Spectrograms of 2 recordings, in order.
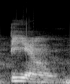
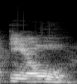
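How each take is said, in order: First: Peão com o O fraquinho, semivogal; correct peão. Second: Peão dito com U final separado e forte. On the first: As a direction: diga peão, o ão numa sílaba só. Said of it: "não é peão". (peão com ditongo correto) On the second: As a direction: diga peão U, o U como vogal cheia. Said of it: "não é peão U". (peão com U vogal separado) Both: Shown as a demonstration.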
